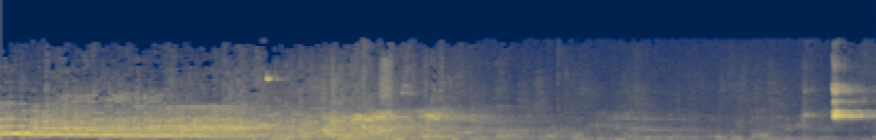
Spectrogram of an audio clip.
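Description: Young women shout and cheer together in a large echoing gym, then quiet down.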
